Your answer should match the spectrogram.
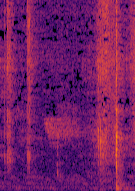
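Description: Mostly quiet, with a faint tap about half a second in and a sharper click near the end, from a multimeter test probe and circuit board being handled.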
